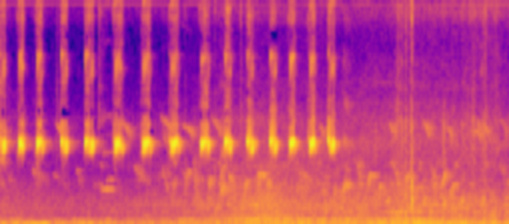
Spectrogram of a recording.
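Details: Cricket chirping, used as a training sound for songbirds: a high, crisp pulsed chirp repeated about four times a second for three seconds, then stopping, leaving faint low background hum.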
